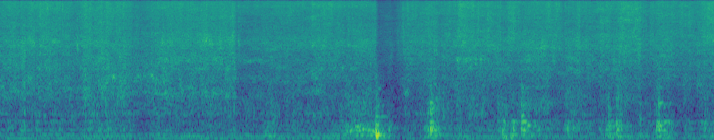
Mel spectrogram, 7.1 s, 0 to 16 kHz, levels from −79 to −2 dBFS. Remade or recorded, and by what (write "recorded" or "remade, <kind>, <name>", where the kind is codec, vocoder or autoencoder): remade, autoencoder, DAC-VAE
